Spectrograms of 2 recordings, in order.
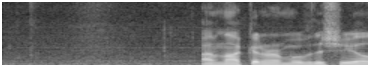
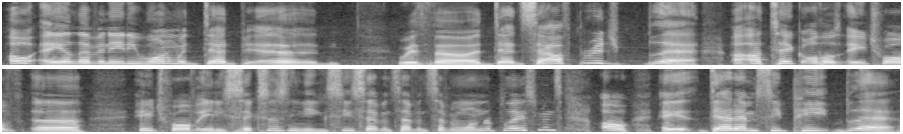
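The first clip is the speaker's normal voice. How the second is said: higher, louder, sneering mock of a choosy buyer; a picky e-waste company snubbing junk in a high, loud sneer; snobby picky collector; 8 semitones higher, 5 dB louder than usual. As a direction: turn your nose up at each broken part. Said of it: "try to pick and choose your ass what exactly you wanna take".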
